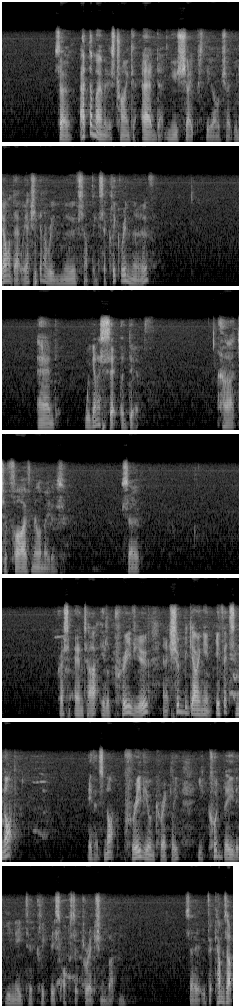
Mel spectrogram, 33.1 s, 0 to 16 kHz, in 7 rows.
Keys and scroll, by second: 18.0 5, 20.4 Return.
